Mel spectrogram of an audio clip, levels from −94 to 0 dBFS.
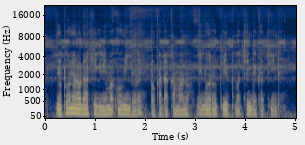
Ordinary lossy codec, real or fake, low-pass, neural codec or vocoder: none; fake; none; codec, 44.1 kHz, 7.8 kbps, Pupu-Codec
